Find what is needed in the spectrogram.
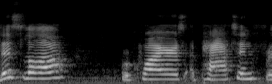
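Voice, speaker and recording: An ordinary speaking voice from a woman, her pitch variation ordinary. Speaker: pharmacy technician exam tutor. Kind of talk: tutorial. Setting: recording at a whiteboard.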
